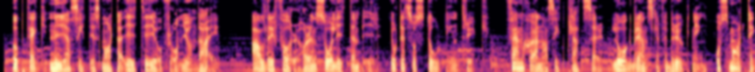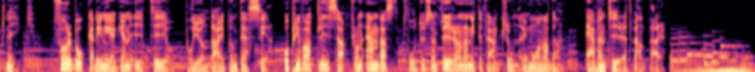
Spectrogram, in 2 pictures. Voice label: Audio Ad Spot; Hyundai i10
